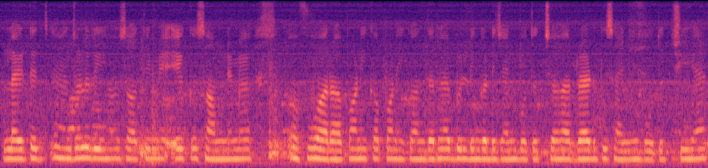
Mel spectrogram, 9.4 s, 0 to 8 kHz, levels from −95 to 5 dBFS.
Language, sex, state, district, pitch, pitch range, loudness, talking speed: Hindi, female, Haryana, Jhajjar, 165 Hz, 160-175 Hz, -15 LUFS, 190 wpm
